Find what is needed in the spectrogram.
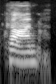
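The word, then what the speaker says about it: Cannes: did with Harrison Ford, they screened it at Khan, which am I pronouncing that right? I never know. That's it. Khan, they screened it there and they are notoriously the snoodiest film festival ever.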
